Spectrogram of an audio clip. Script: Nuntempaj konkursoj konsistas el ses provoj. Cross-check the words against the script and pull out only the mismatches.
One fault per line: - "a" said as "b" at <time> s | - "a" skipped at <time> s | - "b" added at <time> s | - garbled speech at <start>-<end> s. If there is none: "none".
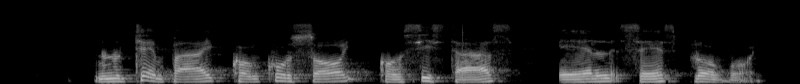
none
